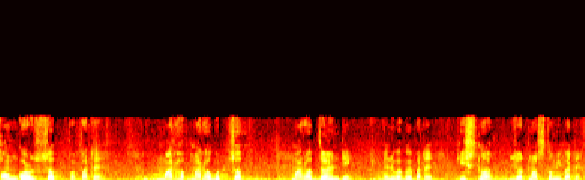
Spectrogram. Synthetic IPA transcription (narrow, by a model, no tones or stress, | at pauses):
xɔŋkɔɹutsɔb̚ːatɛ | madʱɔbutsɔb̚madʱɔbzɔjɔntienɛkwakojpatɛ | kisnɔzɔtmastɔmip̬atɛ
